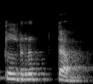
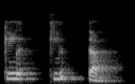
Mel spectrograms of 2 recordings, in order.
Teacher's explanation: And example of a word which has the swara L, kliptam, which means clipped, kliptam. So we don't say klriptam, it is kliptam. That R sound is not there.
